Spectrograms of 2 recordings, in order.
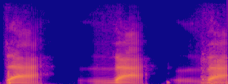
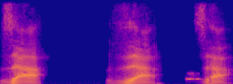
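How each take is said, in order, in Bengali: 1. ব্যঞ্জনটি একটি নরম, সুরযুক্ত th-এর মতো শব্দ। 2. ব্যঞ্জনটি z-এর মতো গুঞ্জনধ্বনি। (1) "জিভটা ওই দাঁতের মাথায় রাখেন, ধরে রেখে" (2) "অনেকে উচ্চারণ করছে এরকম"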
